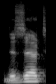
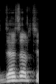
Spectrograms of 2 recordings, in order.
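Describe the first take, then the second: First: DeSERT, the verb, weight at the end; desert with a weak first syllable; stress on second syllable. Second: DESert, the noun, weight up front; desert with a weak last syllable; stress on first syllable. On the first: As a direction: hit SERT in desert. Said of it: "desert is a verb". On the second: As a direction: hit DE in desert. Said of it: "desert is a noun". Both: Shown as a demonstration.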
